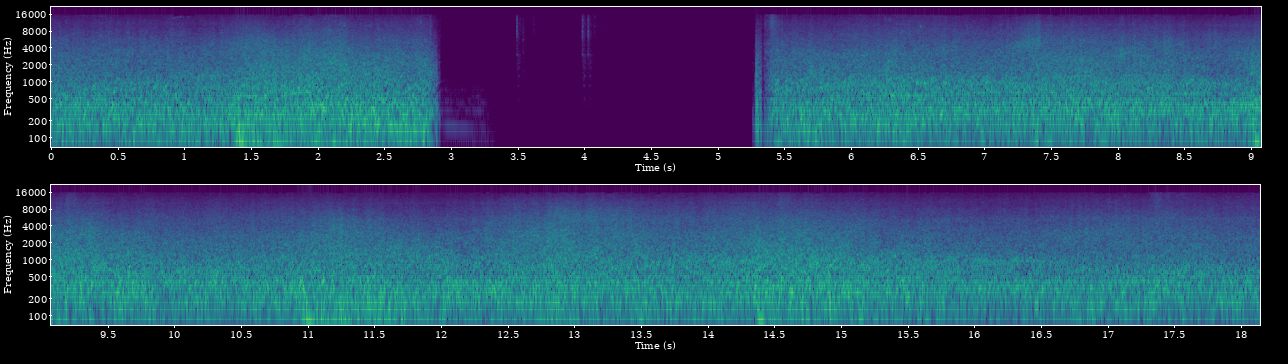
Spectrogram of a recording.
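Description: A car engine roars as the car speeds over rough ground.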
